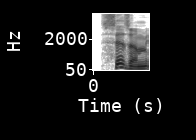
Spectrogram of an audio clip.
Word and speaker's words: schism: in fact a schism believe it or not cism is the first and often the only pronunciation listed in dictionaries and last but not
